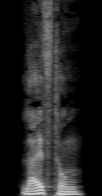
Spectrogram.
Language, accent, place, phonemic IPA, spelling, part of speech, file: German, Germany, Berlin, /ˈlaɪ̯stʊŋ/, Leistung, noun, De-Leistung.ogg
- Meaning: 1. performance, accomplishment, achievement 2. service 3. contractual performance 4. power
